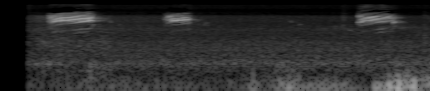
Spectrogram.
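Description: A Eurasian siskin gives three thin, high, squeaky calls spaced a second or two apart, over a low rumbling background that swells toward the end.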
